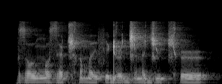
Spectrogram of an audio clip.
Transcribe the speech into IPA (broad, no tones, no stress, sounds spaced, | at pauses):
z ɔ ʊ̯ ŋ ɔ z ɐ ʈ͡ʂʰ ʌ m ɐ ɪ̯ f i ɖ ə˞ d͡ʑ ʌ n̪ ɐ d͡ʑ y t͡ɕʰ ə˞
